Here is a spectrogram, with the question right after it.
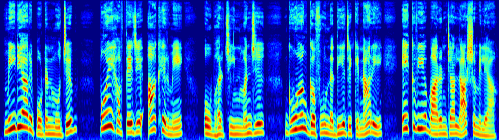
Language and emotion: Sindhi, neutral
